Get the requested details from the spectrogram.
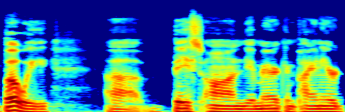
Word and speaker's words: Bowie: Here in Maryland, it is pronounced Bowie. – Bowie. Like Bowie. – Ghost. Boo.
